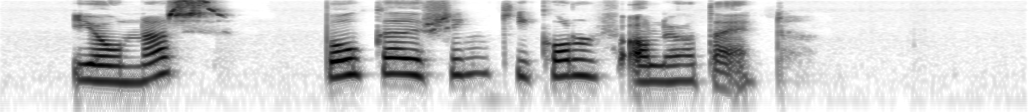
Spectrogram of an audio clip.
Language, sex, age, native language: Icelandic, female, 30-39, Icelandic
